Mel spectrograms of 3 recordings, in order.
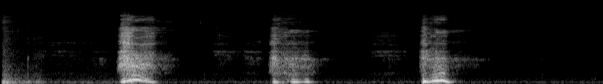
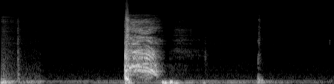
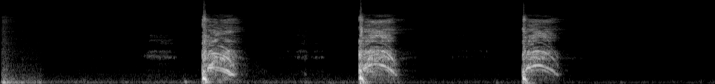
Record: exhalation_length: 6.0 s
exhalation_amplitude: 25968
exhalation_signal_mean_std_ratio: 0.35
cough_length: 3.3 s
cough_amplitude: 26028
cough_signal_mean_std_ratio: 0.4
three_cough_length: 7.2 s
three_cough_amplitude: 26028
three_cough_signal_mean_std_ratio: 0.3
survey_phase: beta (2021-08-13 to 2022-03-07)
age: 65+
gender: Male
wearing_mask: 'No'
symptom_none: true
smoker_status: Never smoked
respiratory_condition_asthma: false
respiratory_condition_other: false
recruitment_source: REACT
submission_delay: 3 days
covid_test_result: Negative
covid_test_method: RT-qPCR
influenza_a_test_result: Negative
influenza_b_test_result: Negative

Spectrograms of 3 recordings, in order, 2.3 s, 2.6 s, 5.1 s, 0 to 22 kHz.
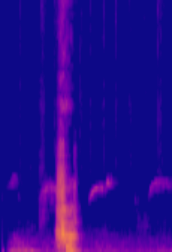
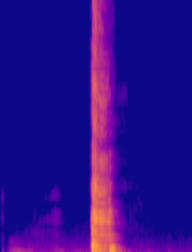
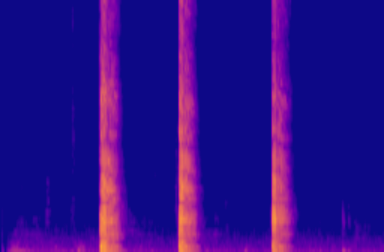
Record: exhalation_length: 2.3 s
exhalation_amplitude: 15809
exhalation_signal_mean_std_ratio: 0.31
cough_length: 2.6 s
cough_amplitude: 32767
cough_signal_mean_std_ratio: 0.27
three_cough_length: 5.1 s
three_cough_amplitude: 32767
three_cough_signal_mean_std_ratio: 0.24
survey_phase: alpha (2021-03-01 to 2021-08-12)
age: 18-44
gender: Female
wearing_mask: 'No'
symptom_none: true
smoker_status: Never smoked
respiratory_condition_asthma: true
respiratory_condition_other: false
recruitment_source: REACT
submission_delay: 21 days
covid_test_result: Negative
covid_test_method: RT-qPCR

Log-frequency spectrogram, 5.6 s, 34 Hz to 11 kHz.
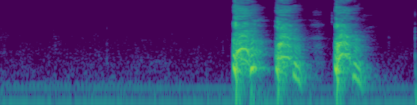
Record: three_cough_length: 5.6 s
three_cough_amplitude: 4419
three_cough_signal_mean_std_ratio: 0.33
survey_phase: alpha (2021-03-01 to 2021-08-12)
age: 65+
gender: Male
wearing_mask: 'No'
symptom_none: true
smoker_status: Never smoked
respiratory_condition_asthma: false
respiratory_condition_other: false
recruitment_source: REACT
submission_delay: 2 days
covid_test_result: Negative
covid_test_method: RT-qPCR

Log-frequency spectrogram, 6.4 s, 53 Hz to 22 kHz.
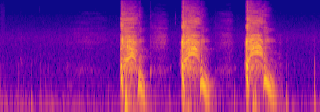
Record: three_cough_length: 6.4 s
three_cough_amplitude: 23695
three_cough_signal_mean_std_ratio: 0.39
survey_phase: alpha (2021-03-01 to 2021-08-12)
age: 18-44
gender: Male
wearing_mask: 'No'
symptom_none: true
smoker_status: Current smoker (11 or more cigarettes per day)
respiratory_condition_asthma: false
respiratory_condition_other: false
recruitment_source: REACT
submission_delay: 0 days
covid_test_result: Negative
covid_test_method: RT-qPCR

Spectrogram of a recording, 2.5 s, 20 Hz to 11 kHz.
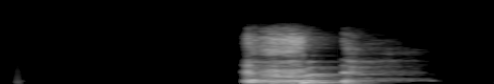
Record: cough_length: 2.5 s
cough_amplitude: 31903
cough_signal_mean_std_ratio: 0.38
survey_phase: beta (2021-08-13 to 2022-03-07)
age: 18-44
gender: Male
wearing_mask: 'No'
symptom_cough_any: true
symptom_sore_throat: true
smoker_status: Never smoked
respiratory_condition_asthma: true
respiratory_condition_other: false
recruitment_source: REACT
submission_delay: 1 day
covid_test_result: Negative
covid_test_method: RT-qPCR
influenza_a_test_result: Negative
influenza_b_test_result: Negative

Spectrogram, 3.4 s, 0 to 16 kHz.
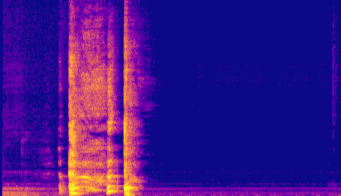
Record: cough_length: 3.4 s
cough_amplitude: 32768
cough_signal_mean_std_ratio: 0.27
survey_phase: beta (2021-08-13 to 2022-03-07)
age: 65+
gender: Female
wearing_mask: 'No'
symptom_cough_any: true
symptom_runny_or_blocked_nose: true
smoker_status: Ex-smoker
respiratory_condition_asthma: false
respiratory_condition_other: false
recruitment_source: Test and Trace
submission_delay: 1 day
covid_test_result: Positive
covid_test_method: RT-qPCR
covid_ct_value: 19.0
covid_ct_gene: ORF1ab gene
covid_ct_mean: 19.6
covid_viral_load: 380000 copies/ml
covid_viral_load_category: Low viral load (10K-1M copies/ml)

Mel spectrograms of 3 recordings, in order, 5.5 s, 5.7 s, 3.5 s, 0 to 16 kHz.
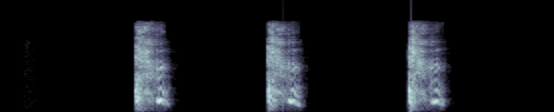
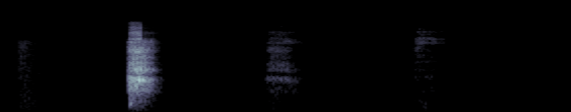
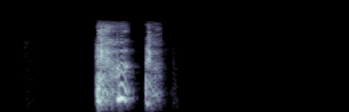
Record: three_cough_length: 5.5 s
three_cough_amplitude: 28317
three_cough_signal_mean_std_ratio: 0.31
exhalation_length: 5.7 s
exhalation_amplitude: 8696
exhalation_signal_mean_std_ratio: 0.15
cough_length: 3.5 s
cough_amplitude: 30798
cough_signal_mean_std_ratio: 0.24
survey_phase: alpha (2021-03-01 to 2021-08-12)
age: 18-44
gender: Female
wearing_mask: 'No'
symptom_headache: true
smoker_status: Ex-smoker
respiratory_condition_asthma: false
respiratory_condition_other: false
recruitment_source: REACT
submission_delay: 1 day
covid_test_result: Negative
covid_test_method: RT-qPCR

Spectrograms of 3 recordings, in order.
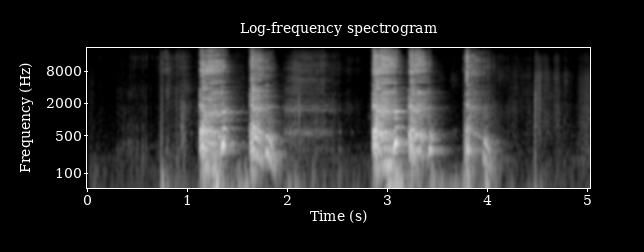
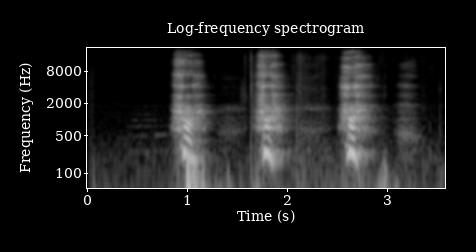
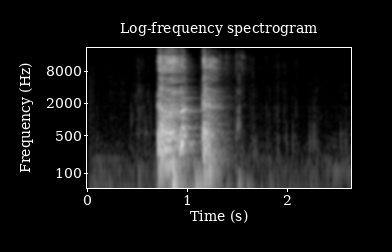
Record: three_cough_length: 5.0 s
three_cough_amplitude: 21709
three_cough_signal_mean_std_ratio: 0.39
exhalation_length: 3.6 s
exhalation_amplitude: 7220
exhalation_signal_mean_std_ratio: 0.36
cough_length: 2.6 s
cough_amplitude: 15861
cough_signal_mean_std_ratio: 0.32
survey_phase: beta (2021-08-13 to 2022-03-07)
age: 18-44
gender: Female
wearing_mask: 'No'
symptom_cough_any: true
symptom_runny_or_blocked_nose: true
symptom_fatigue: true
symptom_headache: true
smoker_status: Never smoked
respiratory_condition_asthma: false
respiratory_condition_other: false
recruitment_source: REACT
submission_delay: 0 days
covid_test_result: Positive
covid_test_method: RT-qPCR
covid_ct_value: 26.0
covid_ct_gene: E gene
influenza_a_test_result: Unknown/Void
influenza_b_test_result: Unknown/Void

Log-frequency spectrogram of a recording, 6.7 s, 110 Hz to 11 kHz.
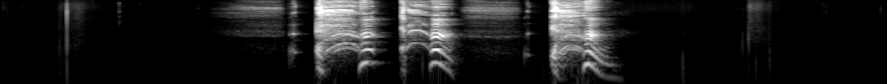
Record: three_cough_length: 6.7 s
three_cough_amplitude: 8477
three_cough_signal_mean_std_ratio: 0.32
survey_phase: alpha (2021-03-01 to 2021-08-12)
age: 45-64
gender: Female
wearing_mask: 'No'
symptom_none: true
smoker_status: Never smoked
respiratory_condition_asthma: false
respiratory_condition_other: false
recruitment_source: REACT
submission_delay: 2 days
covid_test_result: Negative
covid_test_method: RT-qPCR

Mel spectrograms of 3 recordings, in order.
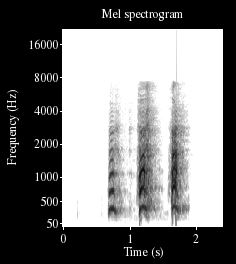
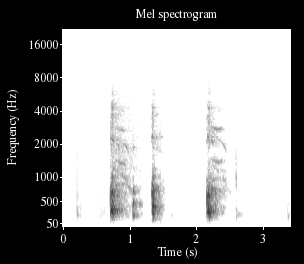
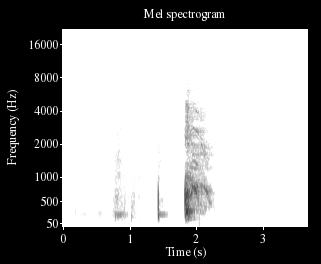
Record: exhalation_length: 2.4 s
exhalation_amplitude: 31283
exhalation_signal_mean_std_ratio: 0.3
three_cough_length: 3.4 s
three_cough_amplitude: 6012
three_cough_signal_mean_std_ratio: 0.27
cough_length: 3.7 s
cough_amplitude: 4962
cough_signal_mean_std_ratio: 0.22
survey_phase: beta (2021-08-13 to 2022-03-07)
age: 45-64
gender: Female
wearing_mask: 'No'
symptom_runny_or_blocked_nose: true
symptom_sore_throat: true
symptom_fever_high_temperature: true
symptom_headache: true
symptom_onset: 2 days
smoker_status: Never smoked
respiratory_condition_asthma: false
respiratory_condition_other: false
recruitment_source: Test and Trace
submission_delay: 1 day
covid_test_result: Positive
covid_test_method: RT-qPCR
covid_ct_value: 27.2
covid_ct_gene: ORF1ab gene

